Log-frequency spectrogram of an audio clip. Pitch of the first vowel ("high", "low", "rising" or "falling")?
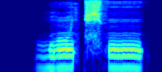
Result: high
